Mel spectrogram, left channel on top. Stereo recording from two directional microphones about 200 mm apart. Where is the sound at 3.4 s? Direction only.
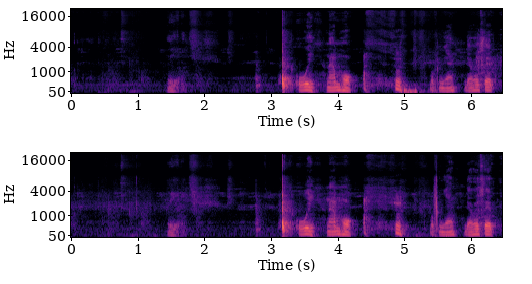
15° left (ahead or behind).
